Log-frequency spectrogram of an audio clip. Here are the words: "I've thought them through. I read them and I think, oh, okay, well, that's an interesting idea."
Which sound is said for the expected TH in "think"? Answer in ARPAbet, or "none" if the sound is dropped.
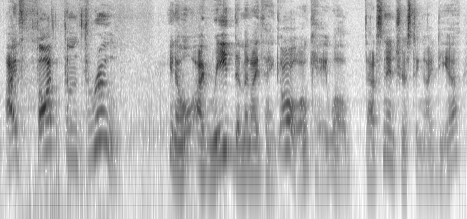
TH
